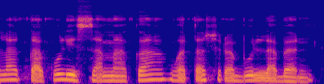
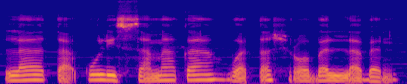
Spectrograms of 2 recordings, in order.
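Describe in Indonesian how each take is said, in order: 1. Kata kerja sebelum laban berakhir dengan vokal u. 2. Kata kerja sebelum laban berakhir dengan vokal a.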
